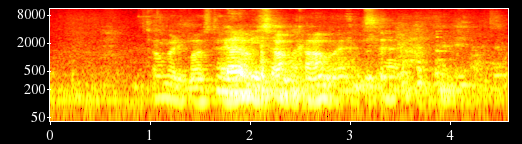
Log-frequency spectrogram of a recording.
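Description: A second elderly man speaks briefly through a microphone.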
